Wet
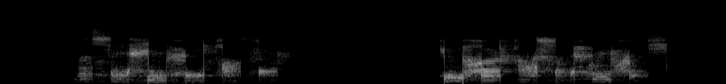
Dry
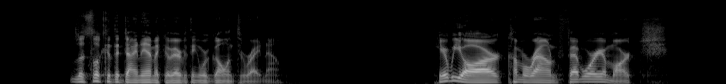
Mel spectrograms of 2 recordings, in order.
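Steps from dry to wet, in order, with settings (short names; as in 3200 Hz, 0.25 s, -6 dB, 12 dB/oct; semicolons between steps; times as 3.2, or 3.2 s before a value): bin magnitudes rounded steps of 15 dB; 1.46–2.49 air absorption 140 m; Schroeder reverb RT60 0.54 s, combs from 28 ms, DRR -6.5 dB; stepped band-pass 5.4 Hz 290–3200 Hz; gain -6 dB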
